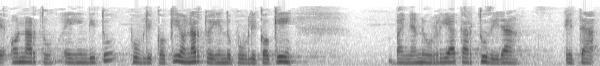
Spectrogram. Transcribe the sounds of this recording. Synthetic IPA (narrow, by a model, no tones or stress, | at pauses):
ʔo̞naɾt̪ue̞ɣind̪it̪upuβ̞liko̞kio̞naɾt̪ue̞ɣ̞ind̪upuβ̞liko̞ki | βajɲane̞wriakaɾt̪uðiɾa | e̞t̪a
